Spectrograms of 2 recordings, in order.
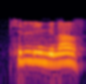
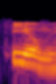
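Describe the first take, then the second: First: An extra vowel separates the L and M sounds. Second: The L sound is dropped, no extra vowel added. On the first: The speaker calls it wrong. "보통은 우리가 필름이나 필름이라고 발음합니다" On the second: The speaker calls it right. "자음 L 소리 생략해서 film 해보시기 바랍니다"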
